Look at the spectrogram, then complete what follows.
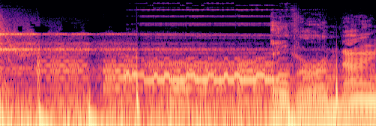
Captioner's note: dialing up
